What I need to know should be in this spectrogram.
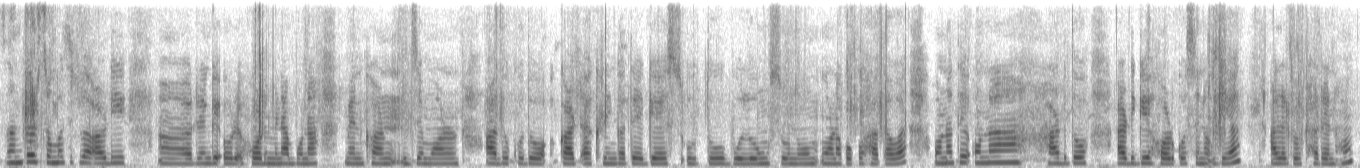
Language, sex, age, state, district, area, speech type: Santali, female, 18-30, West Bengal, Purulia, rural, spontaneous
